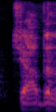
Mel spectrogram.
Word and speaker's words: Jabba: weird hey Matt yes how do you pronounce Jabba the Hutt job of the Hutt so you don't say Jab why would I say Jabba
